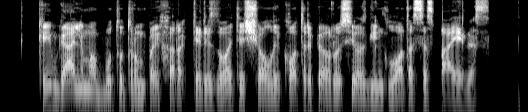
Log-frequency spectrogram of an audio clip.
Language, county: Lithuanian, Kaunas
